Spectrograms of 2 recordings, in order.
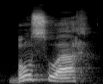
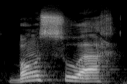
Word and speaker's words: bonsoir: para ler dessa forma Toda vez que você se deparar com uma palavra que tem essas duas vogais juntas o o e o i você vai pronunciar o a o a o a por isso nós falamos bonso bonso sal sal e aqui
